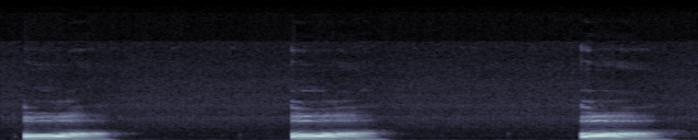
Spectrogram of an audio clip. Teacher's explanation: To produce the aw sound, the back of the tongue will be placed in the low mid position of the mouth. Your lips will be rounded and your tongue should be tensed. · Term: open O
